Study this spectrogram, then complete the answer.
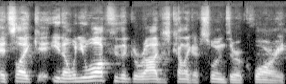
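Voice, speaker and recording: An unremarkable speaking voice belongs to a man with a fairly high pitch and ordinary pitch variation. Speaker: podcast co-host. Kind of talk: casual chat. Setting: home garage studio.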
